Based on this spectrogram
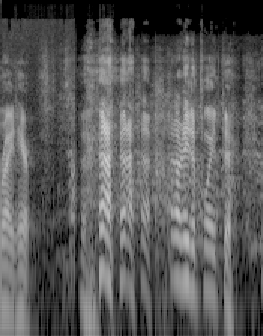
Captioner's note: laughing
